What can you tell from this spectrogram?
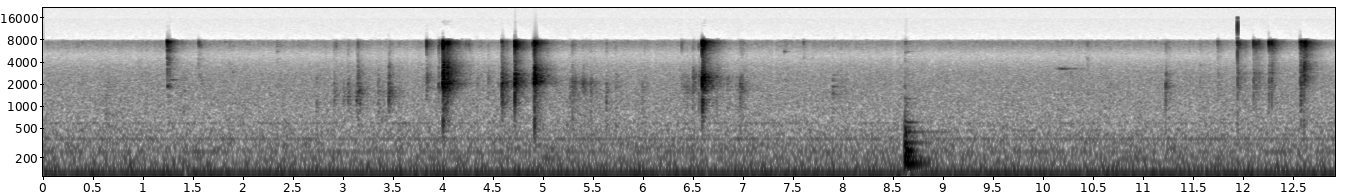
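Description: Crab leg shell cracking and snapping as it is picked apart by hand and with a small metal pick: a scattering of sharp cracks and clicks, several close together about four seconds in and more near the end, over a steady low hum.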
